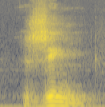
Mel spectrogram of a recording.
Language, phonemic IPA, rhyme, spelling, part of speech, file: Dutch, /zɪŋ/, -ɪŋ, zing, verb, Nl-zing.ogg
- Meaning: inflection of zingen: 1. first-person singular present indicative 2. second-person singular present indicative 3. imperative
